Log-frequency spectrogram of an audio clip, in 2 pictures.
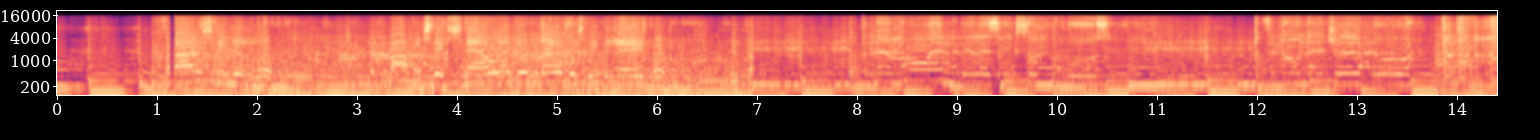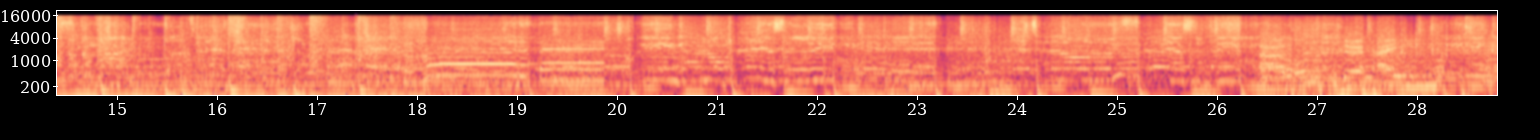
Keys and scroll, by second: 7.3 Page_Down, 19.8 Page_Down.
